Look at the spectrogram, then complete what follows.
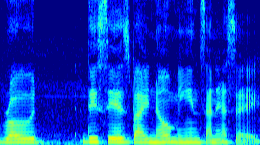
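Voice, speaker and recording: This woman speaks at a fairly slow pace with a Mexican accent. Her pitch sits in the medium range. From Mexico, Mazatlan, Sinaloa. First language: Spanish. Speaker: philosophy professor. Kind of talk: casual interview chat.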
